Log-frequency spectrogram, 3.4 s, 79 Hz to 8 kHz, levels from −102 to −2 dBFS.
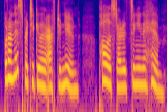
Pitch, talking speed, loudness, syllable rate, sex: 245 Hz, 180 wpm, -18 LUFS, 6.3 syllables/s, female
